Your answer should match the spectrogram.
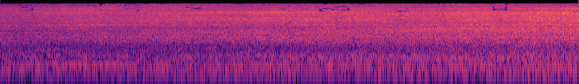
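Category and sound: vehicle, old car engine running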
